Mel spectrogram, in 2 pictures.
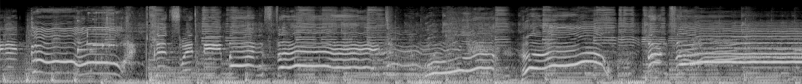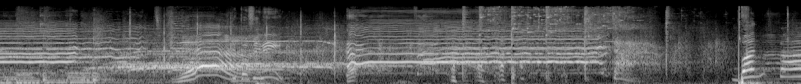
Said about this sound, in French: elle aimerait entendre le bonne fête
